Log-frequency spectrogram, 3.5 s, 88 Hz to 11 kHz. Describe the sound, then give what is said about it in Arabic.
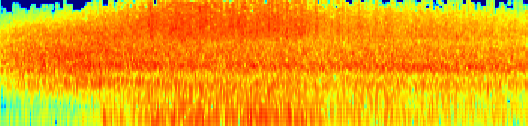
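A dense, loud roar from a large football stadium crowd cheering after their team scores a goal in the 90th minute, a steady wall of voices that holds at full intensity for a few seconds without pause. “في اصوات كلنا نحبها مثل جمهور فريقك بعد ما يجيب الجول بالدقيقة 90”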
